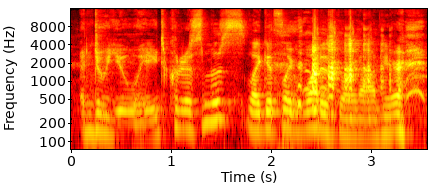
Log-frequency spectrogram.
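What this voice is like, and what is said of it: Pirate-like drag queen character voice. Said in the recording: “My Grinch sounds like a pirate... I sound like a pirate drag queen”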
